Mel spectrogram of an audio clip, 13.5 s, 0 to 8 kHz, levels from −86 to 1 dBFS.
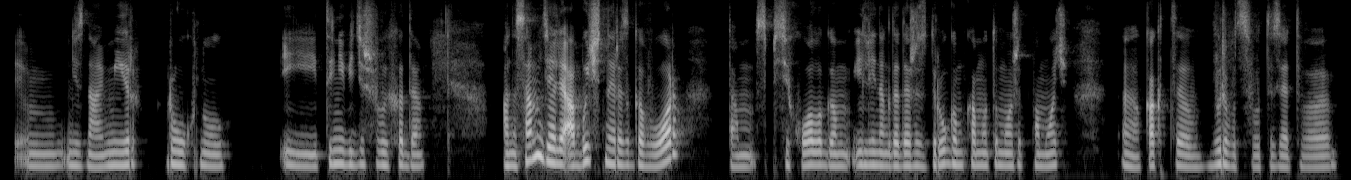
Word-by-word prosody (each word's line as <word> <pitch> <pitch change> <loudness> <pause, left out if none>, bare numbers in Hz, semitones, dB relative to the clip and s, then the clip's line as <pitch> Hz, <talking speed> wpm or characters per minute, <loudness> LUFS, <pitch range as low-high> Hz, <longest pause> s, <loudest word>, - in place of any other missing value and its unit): эм, 155 0 -7
не 165 -1 -3
знаю, 150 -2 -2
мир 170 +2 -1 0.2
рухнул, 160 -3 -3 0.5
и 155 -3 -4
ты 165 +5 -5
не 180 0 +1
видишь 170 0 -1
выхода. 165 -2 -3 0.7
А 160 - 0
на 160 - -1
самом 220 - +7
деле 195 -5 +7
обычный 195 +2 +7
разговор, 170 - +3 0.4
там, 145 0 -6
с - - +1
психологом 165 -1 0
или 170 +1 -2
иногда 160 -1 0
даже 160 0 0
с 150 - -9
другом 170 +1 -1
кому-то 165 -1 -3
может 160 0 -3
помочь, 160 +1 -4 0.5
э, 150 -4 -4
как-то 155 -2 -1
вырваться 165 -3 -3
вот 145 +1 -10
из 150 0 -5
этого 140 +2 -5
160 Hz, 145 wpm, -30 LUFS, 155-170 Hz, 0.7 s, самом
